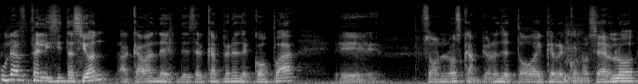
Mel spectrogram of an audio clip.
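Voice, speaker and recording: A man's medium-pitched voice with vocal fry, ordinary pitch variation and a moderate pace. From Mexico, Monterrey. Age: 30s. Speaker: sports enthusiast and social media influencer. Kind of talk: casual chat.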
